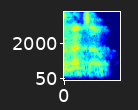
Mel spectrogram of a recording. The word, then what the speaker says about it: Mezzo: I'm not sure how to say it, Yeah, Mezzo.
